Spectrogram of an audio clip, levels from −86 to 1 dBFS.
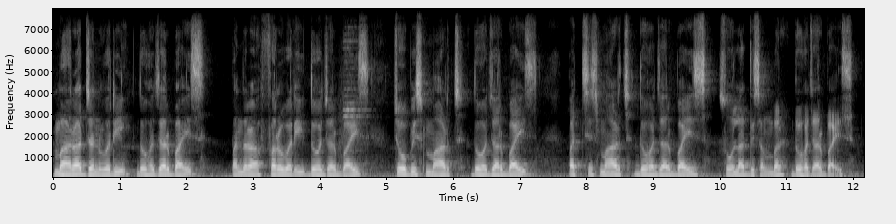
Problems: constant background noise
